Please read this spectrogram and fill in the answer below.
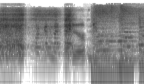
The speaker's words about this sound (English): We're being silenced, Dennis, because we had internet problems there. We did get a lot of interference in there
